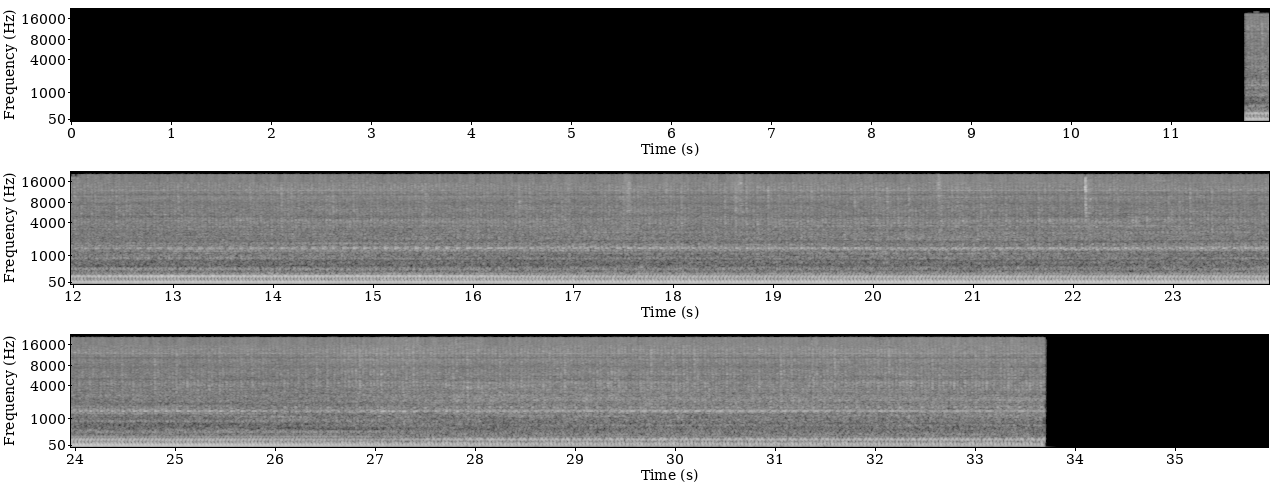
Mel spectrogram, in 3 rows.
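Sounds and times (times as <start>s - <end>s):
car engine idling: 11.8s - 33.7s.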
